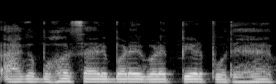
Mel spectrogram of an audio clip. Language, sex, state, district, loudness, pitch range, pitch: Hindi, male, Jharkhand, Palamu, -14 LUFS, 120-125 Hz, 125 Hz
